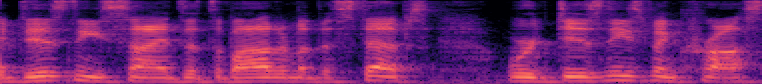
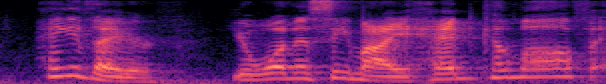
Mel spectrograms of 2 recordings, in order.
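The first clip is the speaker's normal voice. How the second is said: squeaky high voice with big swooping pitch; 8 semitones higher than usual. Retelling how someone read a story's creature aloud: Mickey Mouse voice. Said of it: "in a perfect Mickey voice that just had like slight distortion on it".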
